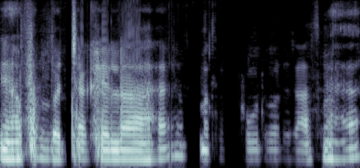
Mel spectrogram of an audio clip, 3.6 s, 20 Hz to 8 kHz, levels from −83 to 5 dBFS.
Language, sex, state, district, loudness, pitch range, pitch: Hindi, male, Bihar, Muzaffarpur, -14 LUFS, 120-130 Hz, 125 Hz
